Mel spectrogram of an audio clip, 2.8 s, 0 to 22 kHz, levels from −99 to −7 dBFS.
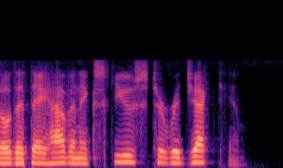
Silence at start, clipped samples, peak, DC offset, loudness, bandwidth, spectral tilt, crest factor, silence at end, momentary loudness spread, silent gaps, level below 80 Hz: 0 s; under 0.1%; -12 dBFS; under 0.1%; -28 LUFS; 5.2 kHz; -10.5 dB/octave; 16 dB; 0.45 s; 7 LU; none; -64 dBFS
